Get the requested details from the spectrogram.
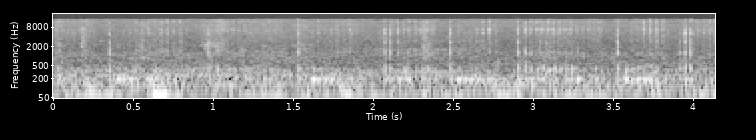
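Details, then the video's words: Close purring from a cat, a low vibrating rumble that swells and fades in quick, regular surges with light rustling on top. "Cat purring compilation"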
